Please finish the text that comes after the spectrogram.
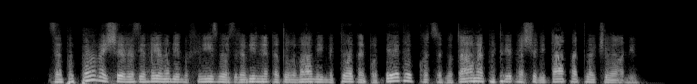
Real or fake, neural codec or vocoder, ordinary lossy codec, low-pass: fake; codec, 16 kHz, 0.5 kbps, FreqCodec, smaller model; AAC, 32 kbps; 7.2 kHz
